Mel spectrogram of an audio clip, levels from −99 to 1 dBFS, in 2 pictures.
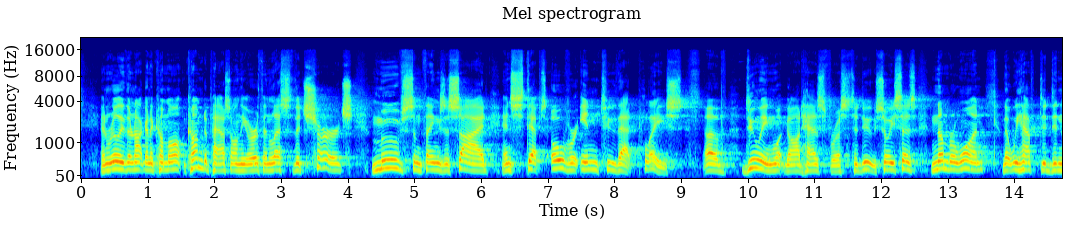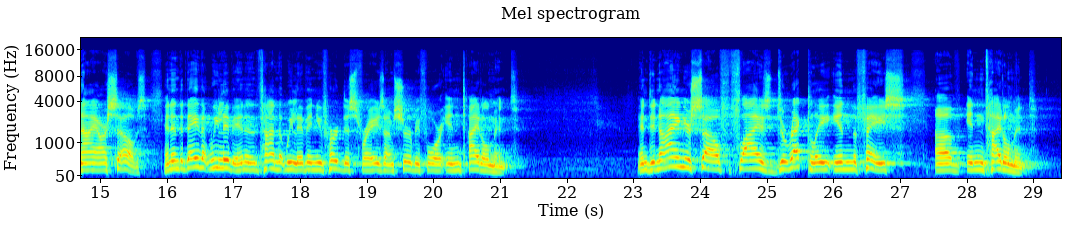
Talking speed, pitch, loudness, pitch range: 165 wpm, 165 Hz, -31 LUFS, 155-190 Hz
